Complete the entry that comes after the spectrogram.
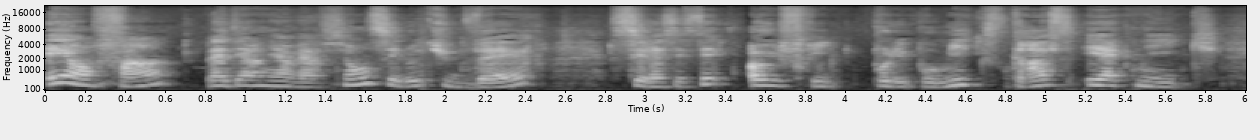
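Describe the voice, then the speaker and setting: A woman's somewhat breathy voice, fairly high in pitch, with lively intonation at a fairly slow pace. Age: 50s. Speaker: beauty brand expert. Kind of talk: live product demonstration. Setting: live stream from home.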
